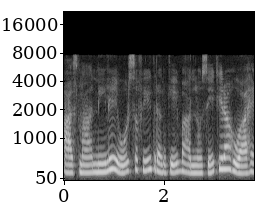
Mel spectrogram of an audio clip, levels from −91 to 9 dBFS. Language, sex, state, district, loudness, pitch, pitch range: Hindi, female, Uttar Pradesh, Jalaun, -15 LUFS, 195 Hz, 185-230 Hz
